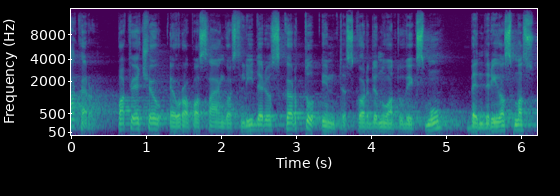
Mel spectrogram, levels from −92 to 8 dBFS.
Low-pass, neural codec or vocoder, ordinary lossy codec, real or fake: 14.4 kHz; none; Opus, 64 kbps; real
